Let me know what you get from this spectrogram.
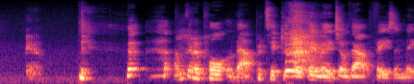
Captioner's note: laughs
